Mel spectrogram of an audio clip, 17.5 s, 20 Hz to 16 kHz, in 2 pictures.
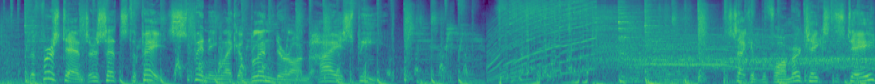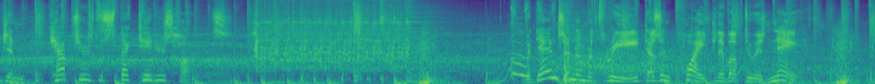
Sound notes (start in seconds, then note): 4.4 legs whooshing; 6.3 crowd cheering; 11.3 crowd cheering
